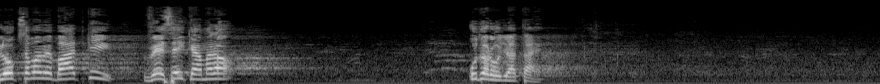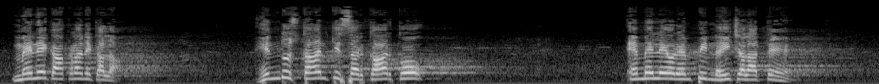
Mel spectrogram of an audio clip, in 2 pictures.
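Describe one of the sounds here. A man speaks forcefully into a microphone over loudspeakers, in short bursts with pauses.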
